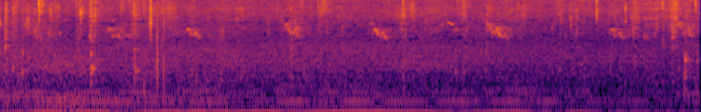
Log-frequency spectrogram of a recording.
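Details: Armin, a Doberman pinscher, goes at his food with a low continuous rumbling growl for about four seconds before it fades, light chewing clicks scattered above it.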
